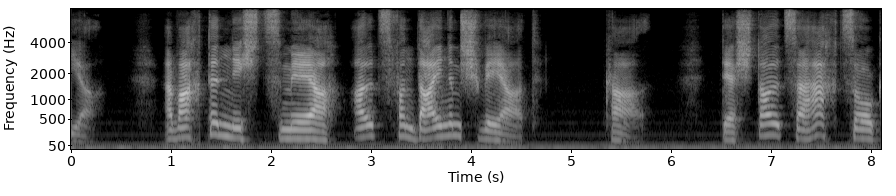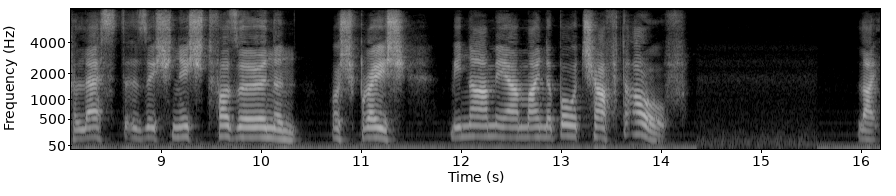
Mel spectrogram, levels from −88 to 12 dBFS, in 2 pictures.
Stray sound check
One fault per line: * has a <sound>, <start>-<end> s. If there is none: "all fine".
all fine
